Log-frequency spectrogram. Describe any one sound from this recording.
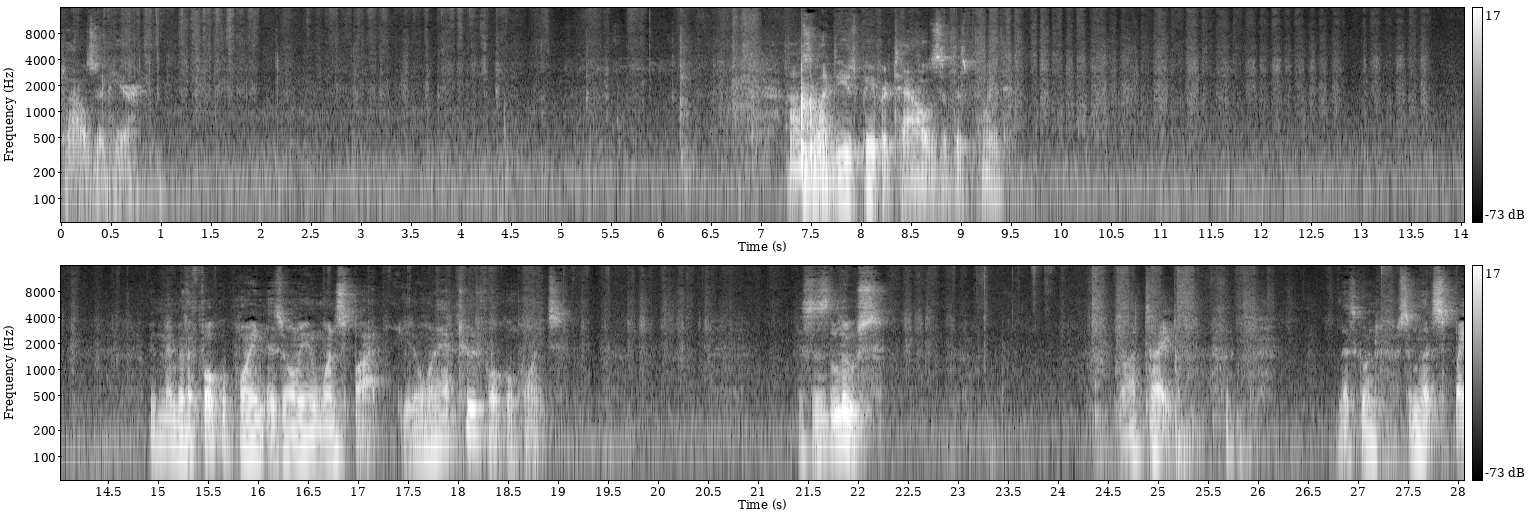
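A paintbrush dabs and scrapes softly on paper.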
